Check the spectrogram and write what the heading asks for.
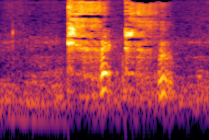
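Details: Black-headed lory (parrot) imitating an old person's cough: two short, harsh, hissy bursts in quick succession.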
